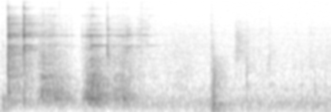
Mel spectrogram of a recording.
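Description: Table knife clinking and scraping on a china plate as butter is cut, then scraping butter onto a slice of bread. A few faint, short clicks and scrapes; the first, right at the start, rings briefly.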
